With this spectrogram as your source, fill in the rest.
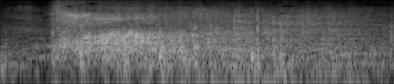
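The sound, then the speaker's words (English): A group of people make a loud, rushing storm noise together, a sudden swell of blowing, whooshing and rumbling voices that holds steady for a few seconds, imitating wind and thunder. “Can we all make a storm noise?”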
